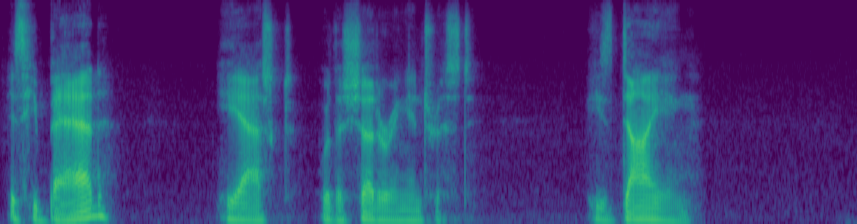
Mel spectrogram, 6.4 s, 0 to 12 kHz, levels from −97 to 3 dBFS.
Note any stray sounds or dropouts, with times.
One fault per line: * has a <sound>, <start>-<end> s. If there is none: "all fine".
all fine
